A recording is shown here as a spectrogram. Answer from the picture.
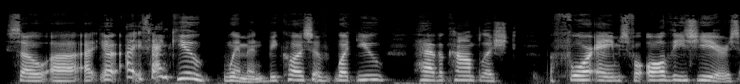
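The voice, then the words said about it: New York accent. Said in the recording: “with my New York accent”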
